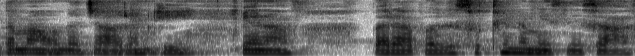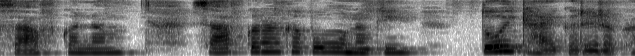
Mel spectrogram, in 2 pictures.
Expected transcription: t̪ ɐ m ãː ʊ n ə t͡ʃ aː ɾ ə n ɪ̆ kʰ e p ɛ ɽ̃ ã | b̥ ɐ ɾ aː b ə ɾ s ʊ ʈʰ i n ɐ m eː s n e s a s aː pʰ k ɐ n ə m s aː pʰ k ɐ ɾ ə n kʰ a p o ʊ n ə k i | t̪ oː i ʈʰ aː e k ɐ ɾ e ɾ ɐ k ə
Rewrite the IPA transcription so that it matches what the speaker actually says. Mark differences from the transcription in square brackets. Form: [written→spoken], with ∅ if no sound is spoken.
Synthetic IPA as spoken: t̪ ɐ m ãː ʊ n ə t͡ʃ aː ɾ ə n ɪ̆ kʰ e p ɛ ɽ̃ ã | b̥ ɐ ɾ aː b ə ɾ s ʊ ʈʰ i n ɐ m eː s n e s a s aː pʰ k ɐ n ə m s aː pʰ k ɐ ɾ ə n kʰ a p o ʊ n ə k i | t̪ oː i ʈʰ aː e k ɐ ɾ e ɾ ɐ [k→kʰ] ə

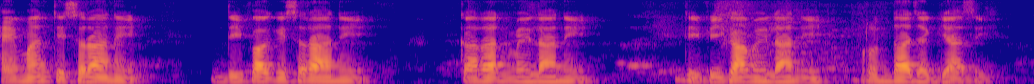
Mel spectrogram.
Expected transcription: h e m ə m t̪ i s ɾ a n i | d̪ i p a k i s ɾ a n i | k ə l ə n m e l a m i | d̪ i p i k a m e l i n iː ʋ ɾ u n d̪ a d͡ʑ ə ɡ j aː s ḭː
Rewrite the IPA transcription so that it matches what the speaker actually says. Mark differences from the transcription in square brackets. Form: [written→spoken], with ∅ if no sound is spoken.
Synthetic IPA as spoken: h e m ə [m→n] t̪ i s ɾ a n i | d̪ i p a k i s ɾ a n i | k ə [l→ɾ] ə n m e l a [m→n] i | d̪ i p i k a m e l [i→a] n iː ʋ ɾ u n d̪ a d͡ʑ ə ɡ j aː s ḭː

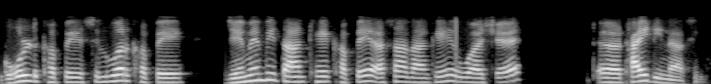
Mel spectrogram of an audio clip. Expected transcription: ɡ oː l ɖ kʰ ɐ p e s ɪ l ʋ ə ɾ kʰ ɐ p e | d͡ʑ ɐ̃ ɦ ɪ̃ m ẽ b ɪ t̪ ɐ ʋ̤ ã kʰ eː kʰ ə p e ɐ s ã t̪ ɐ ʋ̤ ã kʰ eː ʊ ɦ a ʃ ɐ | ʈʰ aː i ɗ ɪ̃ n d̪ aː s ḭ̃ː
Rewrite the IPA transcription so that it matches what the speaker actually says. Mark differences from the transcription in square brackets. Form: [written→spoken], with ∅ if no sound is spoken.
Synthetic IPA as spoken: ɡ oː l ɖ kʰ ɐ p e s ɪ l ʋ ə ɾ kʰ ɐ p e | d͡ʑ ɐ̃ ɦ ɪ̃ m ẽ b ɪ t̪ ɐ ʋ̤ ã kʰ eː kʰ [ə→ɐ] p e ɐ s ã t̪ ɐ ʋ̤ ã kʰ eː ʊ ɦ a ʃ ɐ | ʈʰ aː i ɗ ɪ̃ n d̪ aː s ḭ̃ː

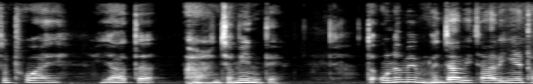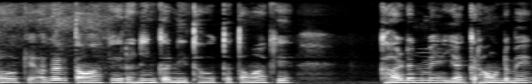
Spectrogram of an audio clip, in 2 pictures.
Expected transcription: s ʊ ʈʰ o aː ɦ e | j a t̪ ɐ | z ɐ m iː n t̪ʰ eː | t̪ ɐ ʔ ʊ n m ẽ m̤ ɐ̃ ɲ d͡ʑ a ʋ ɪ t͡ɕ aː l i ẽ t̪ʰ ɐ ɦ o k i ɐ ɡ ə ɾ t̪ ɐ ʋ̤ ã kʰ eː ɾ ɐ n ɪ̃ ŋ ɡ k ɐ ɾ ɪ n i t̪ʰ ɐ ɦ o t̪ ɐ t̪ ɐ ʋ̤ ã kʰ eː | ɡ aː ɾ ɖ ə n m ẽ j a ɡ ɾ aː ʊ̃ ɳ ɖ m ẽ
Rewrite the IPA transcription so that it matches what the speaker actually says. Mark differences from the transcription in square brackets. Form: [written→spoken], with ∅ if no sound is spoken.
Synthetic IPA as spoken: s ʊ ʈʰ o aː ɦ e | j a t̪ ɐ | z ɐ m iː n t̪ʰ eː | t̪ ɐ ʔ ʊ n m ẽ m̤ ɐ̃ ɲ d͡ʑ a ʋ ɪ t͡ɕ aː [l→ɾ] i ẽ t̪ʰ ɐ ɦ o k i ɐ ɡ ə ɾ t̪ ɐ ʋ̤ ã kʰ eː ɾ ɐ n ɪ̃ ŋ ɡ k ɐ ɾ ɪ n i t̪ʰ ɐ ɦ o t̪ ɐ t̪ ɐ ʋ̤ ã kʰ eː | ɡ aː ɾ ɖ ə n m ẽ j a ɡ ɾ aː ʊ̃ ɳ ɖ m ẽ

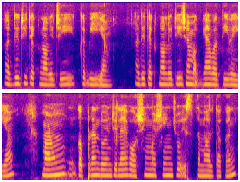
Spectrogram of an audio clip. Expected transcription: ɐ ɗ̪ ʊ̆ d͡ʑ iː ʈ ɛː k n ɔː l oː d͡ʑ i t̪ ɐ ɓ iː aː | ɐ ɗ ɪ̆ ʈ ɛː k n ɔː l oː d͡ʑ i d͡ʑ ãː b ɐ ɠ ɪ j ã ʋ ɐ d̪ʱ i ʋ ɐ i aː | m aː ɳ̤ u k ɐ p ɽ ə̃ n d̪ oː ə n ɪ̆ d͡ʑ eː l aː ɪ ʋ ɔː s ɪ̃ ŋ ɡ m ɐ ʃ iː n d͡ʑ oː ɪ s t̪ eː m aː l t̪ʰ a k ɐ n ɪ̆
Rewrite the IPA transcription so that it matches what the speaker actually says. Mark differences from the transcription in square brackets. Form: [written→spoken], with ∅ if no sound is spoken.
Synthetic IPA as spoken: ɐ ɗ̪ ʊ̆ d͡ʑ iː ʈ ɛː k n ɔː l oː d͡ʑ i t̪ ɐ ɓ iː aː | ɐ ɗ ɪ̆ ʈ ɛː k n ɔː l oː d͡ʑ i d͡ʑ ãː [b→m] ɐ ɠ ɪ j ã ʋ ɐ d̪ʱ i ʋ ɐ i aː | m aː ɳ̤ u k ɐ p ɽ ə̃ n d̪ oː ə n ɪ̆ d͡ʑ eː l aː ɪ ʋ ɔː [s→ʃ] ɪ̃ ŋ ɡ m ɐ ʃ iː n d͡ʑ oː ɪ s t̪ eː m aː l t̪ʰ a k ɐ n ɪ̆

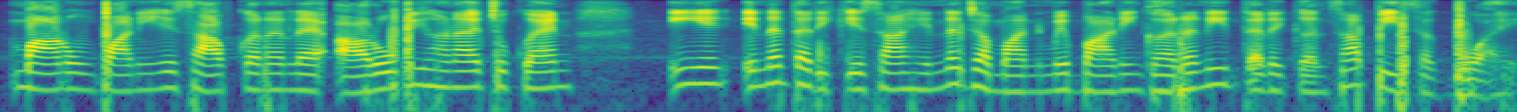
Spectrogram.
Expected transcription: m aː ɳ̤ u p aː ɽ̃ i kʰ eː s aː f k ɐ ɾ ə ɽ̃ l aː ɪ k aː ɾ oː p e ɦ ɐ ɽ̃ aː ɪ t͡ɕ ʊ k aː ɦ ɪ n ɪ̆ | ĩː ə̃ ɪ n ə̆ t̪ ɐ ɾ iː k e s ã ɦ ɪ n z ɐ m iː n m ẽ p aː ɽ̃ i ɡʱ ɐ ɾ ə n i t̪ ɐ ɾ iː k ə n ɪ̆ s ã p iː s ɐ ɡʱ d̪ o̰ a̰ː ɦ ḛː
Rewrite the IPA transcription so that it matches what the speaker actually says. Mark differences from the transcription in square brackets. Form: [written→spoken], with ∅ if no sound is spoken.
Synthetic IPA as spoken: m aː ɳ̤ u p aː ɽ̃ i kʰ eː s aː f k ɐ ɾ ə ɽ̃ l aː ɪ [k→ʔ] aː ɾ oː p [e→i] ɦ ɐ ɽ̃ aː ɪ t͡ɕ ʊ k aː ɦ ɪ n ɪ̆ | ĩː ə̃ ɪ n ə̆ t̪ ɐ ɾ iː k e s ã ɦ ɪ n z ɐ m [iː→aː] n m ẽ p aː ɽ̃ i ɡʱ ɐ ɾ ə n i t̪ ɐ ɾ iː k ə n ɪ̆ s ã p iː s ɐ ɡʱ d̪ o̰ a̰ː ɦ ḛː

